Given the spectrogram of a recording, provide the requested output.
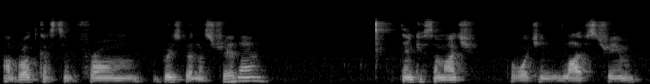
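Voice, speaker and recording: Soft-spoken, deep-voiced man with a Russian accent. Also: takes it slowly, vocal fry. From Ukraine. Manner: speaks softly with frequent hesitations. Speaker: YouTuber. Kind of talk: unscripted livestream talk. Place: home in the early morning.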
